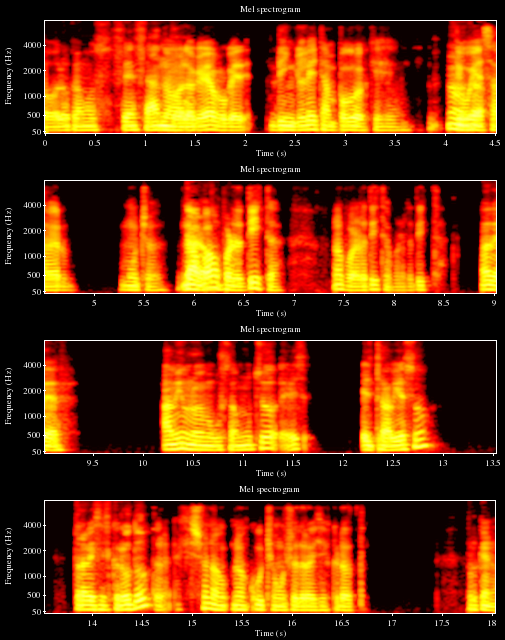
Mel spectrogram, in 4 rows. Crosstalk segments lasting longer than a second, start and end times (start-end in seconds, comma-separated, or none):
none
